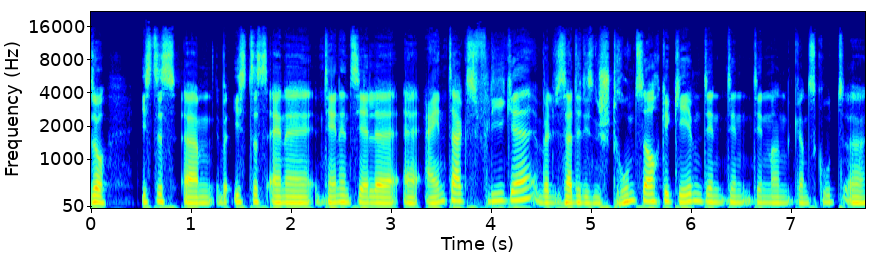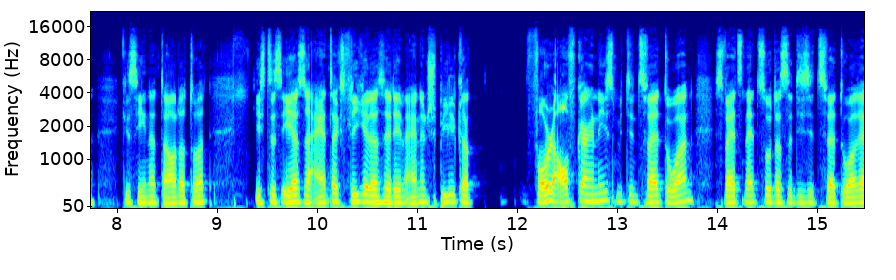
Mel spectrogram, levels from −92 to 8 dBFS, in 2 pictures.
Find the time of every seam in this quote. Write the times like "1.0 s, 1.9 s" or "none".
1.4 s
